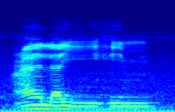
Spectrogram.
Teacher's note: huruf mim keluar dari dua bibir yang dirapatkan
